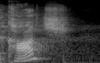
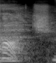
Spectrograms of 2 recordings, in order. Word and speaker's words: conch: Because that's something that's always rubbed me the wrong way is when people say conch. – I know. – Instead of conch.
